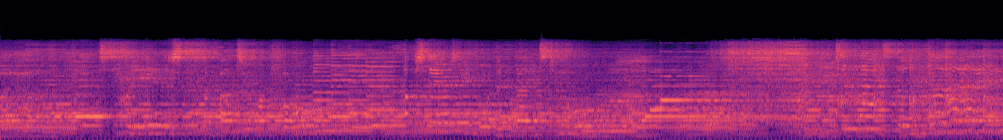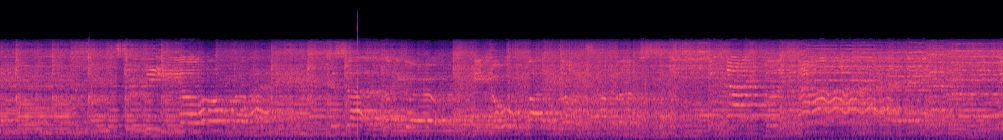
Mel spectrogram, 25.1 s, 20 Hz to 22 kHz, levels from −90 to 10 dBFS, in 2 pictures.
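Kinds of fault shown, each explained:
Loud pop: two sharp, single pops land on top of the sound, which carries on underneath. The first, at 17.0 s, is very loud, around 20 dB above the signal. The second, at 20.6 s, is around 10 dB above it. Each lasts about 20 ms and is likely caused by a sudden voltage step or pulse from a switch, plug, static or driver glitch. The waveform shows a tall, narrow spike, and the spectrogram shows a thin vertical stripe across all frequencies.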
